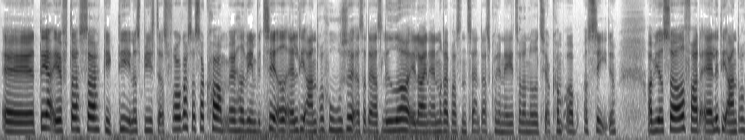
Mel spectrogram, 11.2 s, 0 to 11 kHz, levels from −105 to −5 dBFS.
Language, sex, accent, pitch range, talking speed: Danish, female, native, 230-270 Hz, 260 wpm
